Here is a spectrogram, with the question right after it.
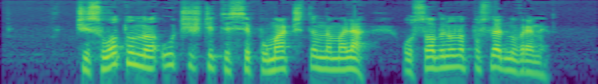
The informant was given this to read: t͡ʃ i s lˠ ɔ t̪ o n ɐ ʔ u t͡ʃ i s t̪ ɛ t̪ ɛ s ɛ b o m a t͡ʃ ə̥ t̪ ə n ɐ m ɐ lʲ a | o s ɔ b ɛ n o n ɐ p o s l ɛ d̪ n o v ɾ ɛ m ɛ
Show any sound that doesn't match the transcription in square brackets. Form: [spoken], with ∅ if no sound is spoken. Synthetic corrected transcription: t͡ʃ i s lˠ ɔ t̪ o n ɐ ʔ u t͡ʃ i [ʃ] t̪ [i] t̪ ɛ s ɛ [p] o m a t͡ʃ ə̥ t̪ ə n ɐ m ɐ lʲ a | o s ɔ b ɛ n o n ɐ p o s l ɛ d̪ n o v ɾ ɛ m ɛ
